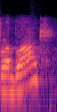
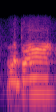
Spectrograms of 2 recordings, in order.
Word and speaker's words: LeBlanc: So it's LeBlanc, but it's LeBlanc. LeBlanc. Right? Yeah. Can you French. explain that pronunciation for me? So the pronunciation, it's just the French pronunciation of it.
